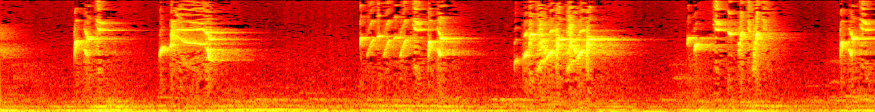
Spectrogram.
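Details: European goldfinch delivering a series of bright, tinkling twitter phrases mixed with buzzy, rippling trills, repeated in bursts roughly every second or two, with a faint background hum.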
